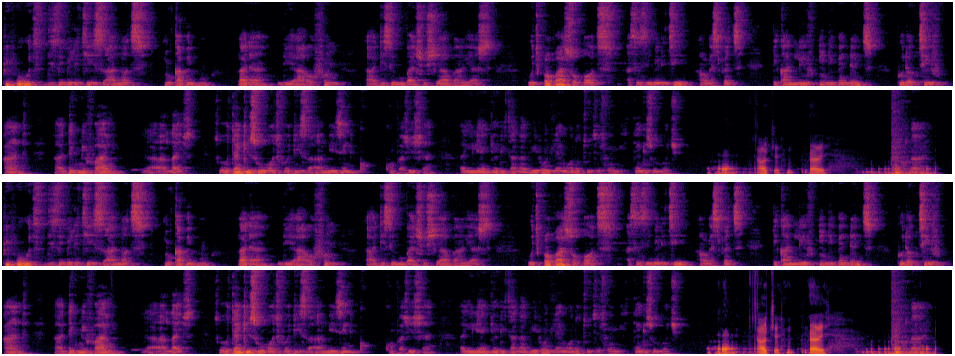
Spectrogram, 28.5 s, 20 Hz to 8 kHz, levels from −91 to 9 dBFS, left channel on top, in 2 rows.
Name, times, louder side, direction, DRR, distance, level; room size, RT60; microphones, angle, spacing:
voice 1, 0.0-3.2 3.5-5.2 5.5-7.4 7.9-11.2 11.6-13.2 13.4-14.6 15.0-17.1 17.5-19.8 20.0-20.7 21.1-24.4 27.6-28.2, equal, 10° right, 1.1 m, -35 dB
voice 2, 24.8-26.6 27.2-28.3, right 7 dB, 80° right, 0.3 m, -29 dB
8.8 x 3.6 x 4.5 m
head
